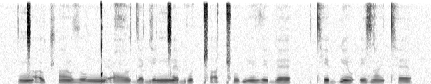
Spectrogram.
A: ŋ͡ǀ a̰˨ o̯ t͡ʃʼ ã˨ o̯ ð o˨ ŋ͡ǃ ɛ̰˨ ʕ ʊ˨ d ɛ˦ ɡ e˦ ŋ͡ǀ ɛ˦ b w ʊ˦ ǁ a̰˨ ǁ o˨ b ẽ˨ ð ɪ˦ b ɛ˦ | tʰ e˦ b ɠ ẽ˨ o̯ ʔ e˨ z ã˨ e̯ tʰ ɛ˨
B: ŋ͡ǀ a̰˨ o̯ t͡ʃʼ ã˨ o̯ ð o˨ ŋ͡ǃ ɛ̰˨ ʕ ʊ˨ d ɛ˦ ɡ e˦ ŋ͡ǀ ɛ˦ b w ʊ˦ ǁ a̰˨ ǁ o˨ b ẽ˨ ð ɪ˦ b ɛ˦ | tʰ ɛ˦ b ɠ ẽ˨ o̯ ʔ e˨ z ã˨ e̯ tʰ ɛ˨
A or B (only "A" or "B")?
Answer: A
